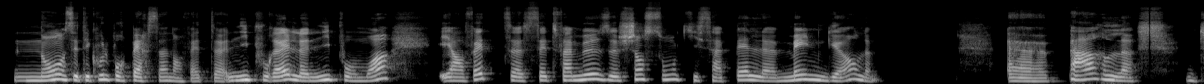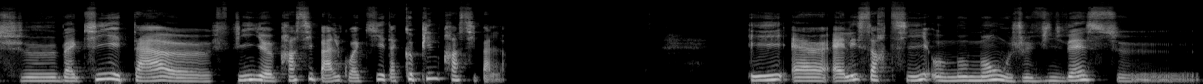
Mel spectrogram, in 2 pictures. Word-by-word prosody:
Non, 180 +6 +3
c'était 195 -3 +3
cool 215 +3 +1
pour 195 -3 -1
personne, 175 -1 -1
en 150 - -6
fait, 150 +1 -8
ni 195 +4 +5
pour 200 -3 -4
elle 180 -3 +5
ni 200 +5 +4
pour 185 -6 -4
moi, 215 - +2 0.5
et 175 - 0
en 170 -1 0
fait, 250 +8 -1 0.3
cette 185 +3 -4
fameuse 200 +1 +2
chanson 230 +4 +1
qui 215 -3 -9
s'appelle 170 0 -2
Main 210 +3 +4
Girl 170 +6 -2 1.3
heu, 150 -2 -2 0.2
parle, 210 -7 +3 0.5
de, 165 0 -4
bah, 160 -1 0
qui 235 +10 +1
est 220 +1 -2
ta, 170 +1 +4
heu, 150 -2 -3
fille, 200 +8 -1
heu, 160 -1 0
principale, 195 0 0
quoi, 155 -4 -3
qui 150 +9 -4
est - - 0
ta 165 - -4
copine 245 +9 -1
principale 205 -6 -4 2.4
et, 205 +3 +1
heu, 165 -1 +1
elle 165 +3 +3
est 205 - +3
sortie 200 0 -1
au 180 - -3
moment 180 +4 0
où 180 -5 -1
je 155 +1 -4
vivais 170 +5 -1
ce 210 - -7
185 Hz, 125 wpm, -22 LUFS, 165-210 Hz, 2.4 s, ni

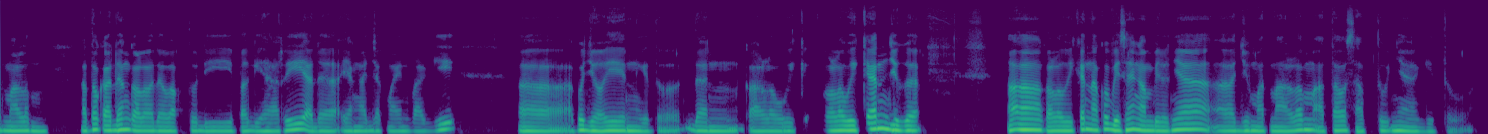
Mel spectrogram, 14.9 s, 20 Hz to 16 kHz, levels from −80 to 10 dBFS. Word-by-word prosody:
malem 120 -2 -1 0.3
atau 125 +6 0
kadang 140 +2 +3
kalau 120 -1 0
ada 120 - -1
waktu 115 +1 -4
di 115 +1 -3 0.2
pagi 115 0 -5
hari, 130 +8 0
ada 110 +1 -3
yang 115 -1 -3
ngajak 115 -1 -5
main 115 0 -6
pagi, 120 +11 -4 0.6
eee, 115 0 0
aku 135 +5 +2
join, 120 0 +3
gitu. 110 +1 -8 0.2
Dan 120 -3 -2
kalau 110 -3 -4
weeke 115 0 -9 0.2
kalau 125 +1 +3
weekend 165 +7 +5
juga 130 -1 +3 0.9
heeh, 150 0 +6
kalau 120 +1 +2
weekend 125 +6 +1
aku 160 +4 +1
biasanya 140 +2 +4
ngambilnya, 130 +4 +2 0.5
eee, 120 +1 -1
Jumat 115 -1 -1
malam 120 +6 +1
atau 125 +3 -2
Sabtunya, 120 +1 -2
gitu. 100 -2 -15
120 Hz, 145 wpm, -24 LUFS, 115-130 Hz, 0.9 s, heeh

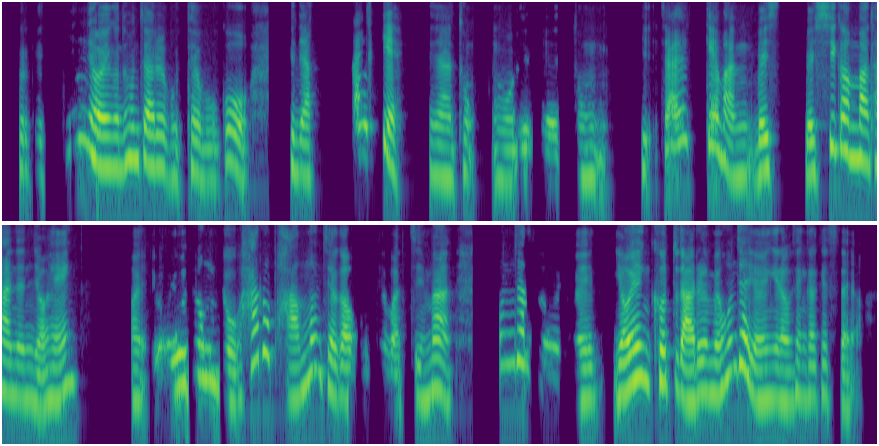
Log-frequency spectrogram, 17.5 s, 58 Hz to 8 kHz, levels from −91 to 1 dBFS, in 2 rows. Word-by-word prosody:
그렇게 180 -2 -10 0.2
긴 330 +4 -7
여행은 195 -5 +6
혼자를 215 -4 +3
못 155 +3 -11
해 180 - +1
보고 150 +8 -2 0.4
그냥 175 -4 -1 0.4
짧게 - - 0 0.3
그냥 155 -3 -2
동 175 - -8 0.2
뭐 145 0 -6
이렇게 140 -3 -6
동 155 -1 -7 0.3
이 - - -6
짧게만 300 - -1
몇 175 +2 +5 0.4
몇 170 - +3
시간만 245 - +4
하는 170 -5 0
여행 165 - -1 0.5
아이 - - -3
요 - - -18 0.3
요 220 - +5
정도 235 - 0
하룻밤 335 - 0
은 310 - -1
제가 180 -9 +2
못 160 - -1 0.3
해 - - -14
봤지만 170 0 -1 0.4
혼자서 355 +1 -1 0.5
여행 160 +2 -2
여행 225 +9 +7
그것도 235 -1 +2
나름의 180 +3 +5
혼자 310 - +4
여행이라고 160 -2 +1
생각했어요. 170 -1 -6
185 Hz, 280 characters per minute, -22 LUFS, 160-245 Hz, 0.5 s, 여행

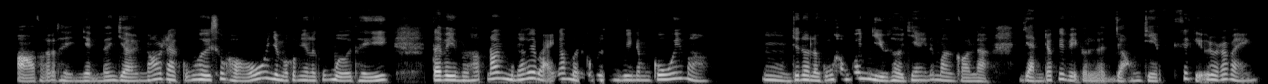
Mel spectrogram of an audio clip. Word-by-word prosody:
Ờ, 150 +1 +3
thật 175 - -6
ra 195 - -3
thì 170 -4 -3
nhìn 160 0 -3
nên 190 +2 0
giờ 170 -3 +1
nói 210 +9 0
ra 220 -2 +4
cũng 190 +5 -4
hơi 220 -2 +6
xấu 260 +3 -1
hổ, 190 - +1
nhưng 230 -5 +4
mà 180 - -1
công 200 +1 -3
nhận 195 -1 0
là 180 - -1
cũng 215 +1 -4
bừa 175 -3 +2
thiệt. 175 +4 +1 0.4
Tại 200 0 +7
vì 200 -1 +7
mình 185 0 0
h - - -1
nói 270 +2 +4
mình 230 -4 +3
nói 230 +4 +2
với 285 0 +5
bạn 235 - 0
á 260 - -1
mình 215 -6 0
cũng - - -12
là 205 - 0
sinh 200 -1 -5
viên 205 0 +1
năm 195 -1 -3
cuối 235 +6 +4
mà, 245 -5 -2 0.7
ừm, 195 -7 -1
cho 210 - +2
nên 210 -2 +4
là 180 - +3
cũng 195 +5 -2
không 225 0 -4
có 280 - -2
nhiều 220 -10 +3
thời 175 -4 +2
gian 195 +1 -2
để 215 - -5
mà, 190 -4 -1
gọi 160 -1 -3
là, 150 -3 -4 0.3
dành 170 -5 -1
cho 200 - 0
cái 245 +3 -2
việc, 185 - -1
gọi 90 -2 -3
là, 85 0 -3
dọn 175 +2 -4
dẹp 165 -2 -1 0.2
các 265 - -2
kiểu 225 - 0
đồ 215 - +5
đó 235 +1 0
bạn. 185 -3 -3
195 Hz, 310 wpm, -23 LUFS, 175-225 Hz, 0.7 s, Tại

